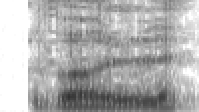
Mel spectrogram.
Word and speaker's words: veau: Значит, тогда трифтонг Э, А, У, буква сочетания Э, А, У произносится как глубокое. О, О, Ле, Во и В.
